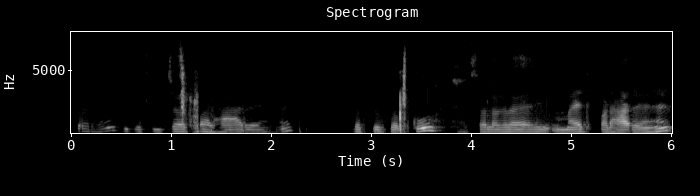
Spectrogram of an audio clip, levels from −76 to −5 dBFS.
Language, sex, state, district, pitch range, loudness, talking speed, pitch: Angika, female, Bihar, Purnia, 170-190 Hz, -35 LUFS, 140 wpm, 180 Hz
